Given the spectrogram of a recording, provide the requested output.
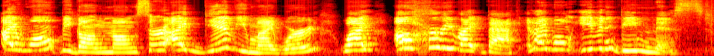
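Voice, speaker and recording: Using a put-on character voice, the speaker goes at a fairly slow pace with very wide pitch swings. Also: woman, extremely high pitch for a woman. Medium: read story. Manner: wheedling.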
